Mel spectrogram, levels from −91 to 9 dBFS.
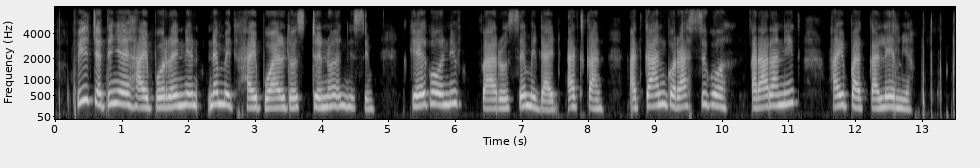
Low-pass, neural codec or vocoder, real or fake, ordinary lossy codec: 7.2 kHz; codec, 16 kHz, 4.8 kbps, FACodec; fake; none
